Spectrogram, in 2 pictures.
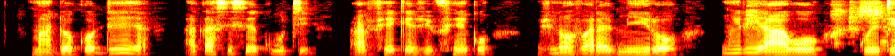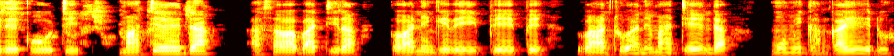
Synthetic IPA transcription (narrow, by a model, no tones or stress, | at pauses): madʱo̞ko̞dʱe̞ja̰ | akasise̞kuti | ap͡fe̞ke̞ʐip͡fe̞ko̞ | ʐino̞vʱaɾamiɾo̞ | mwiɾijaʋo̞kuitire̞kutimate̞nda | asaʋaɓatiɾa | paʋane̞ŋɡe̞ʋe̞ipe̞pe̞ | ʋantʰuʋane̞mate̞nda | mumiɡʱaŋɡaje̞ːɗu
